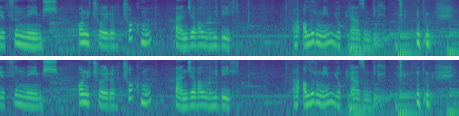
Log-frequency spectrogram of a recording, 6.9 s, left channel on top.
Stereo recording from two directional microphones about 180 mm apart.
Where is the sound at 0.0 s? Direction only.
30° left (ahead or behind).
